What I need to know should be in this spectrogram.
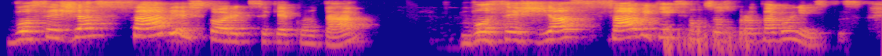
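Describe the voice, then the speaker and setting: The voice is raised and projected, delivered at a fairly slow pace. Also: woman. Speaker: writer and writing workshop leader. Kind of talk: online workshop lecture.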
